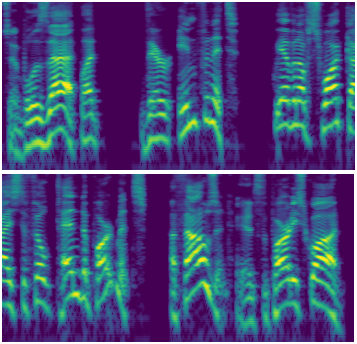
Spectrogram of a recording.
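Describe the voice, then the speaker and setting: In a video game, a foul-mouthed American city cop gripes his way through wry, casual banter. His voice sits slightly high for a man and swings in a lively way, at normal speed. The recording is dry, nearly clean, with no room sound.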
